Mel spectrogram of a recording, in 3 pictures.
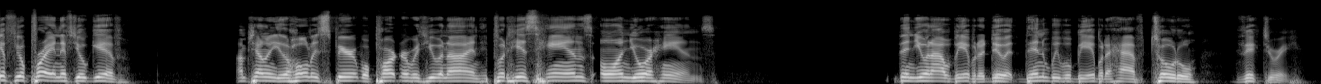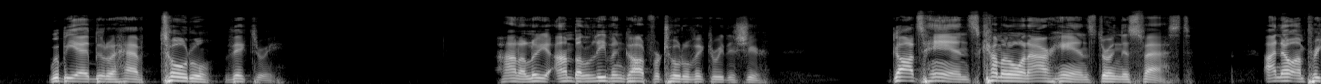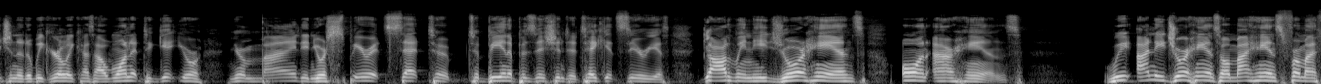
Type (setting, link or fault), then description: setting, large echoing room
